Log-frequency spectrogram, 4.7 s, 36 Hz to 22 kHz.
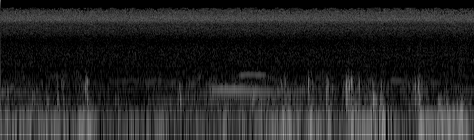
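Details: Maui, February 17, 2020: a curious juvenile humpback whale, with its mother nearby, approaches a boat with the engine off. Smooth arching moans and a higher brief tone rise and fall, set against thick low rumbling and sharp clicks.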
